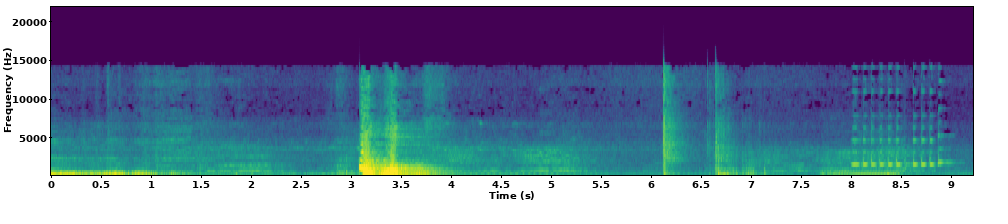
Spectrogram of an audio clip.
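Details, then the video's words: A Labrador Retriever puppy and an aggressive Rottweiler arguing over food: a low rumbling growl at the start, a sudden loud snarling burst around three seconds, then sharp snaps and a higher whining growl at the end. "Labrador Retriever Puppy & Aggressive Rottweiler Arguing For Food"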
